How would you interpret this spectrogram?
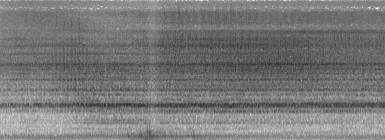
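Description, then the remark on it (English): Terry the Terrestrial Helicopter, a small helicopter drone that is a cousin to Ingenuity, flies right overhead with a steady, high buzzing whine and a tonal hum. The sound swells briefly about a third of the way through as it passes, with no talking. “And then he did a flyover right over my head.”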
